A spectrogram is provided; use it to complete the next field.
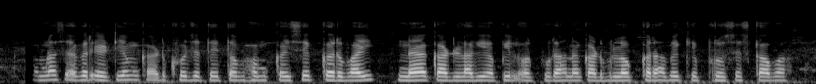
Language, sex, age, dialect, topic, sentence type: Magahi, male, 60-100, Western, banking, question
